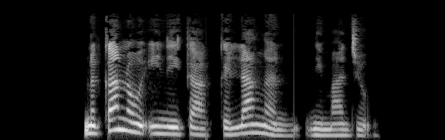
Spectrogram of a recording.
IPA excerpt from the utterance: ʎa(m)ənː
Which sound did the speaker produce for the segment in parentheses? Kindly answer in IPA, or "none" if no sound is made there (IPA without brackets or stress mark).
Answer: ŋ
